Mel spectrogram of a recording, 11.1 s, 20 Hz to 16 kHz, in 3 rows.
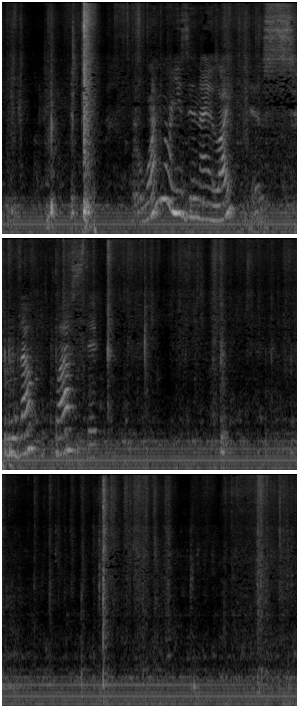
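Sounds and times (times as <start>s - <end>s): plastic shrink wrap crackling: 0.0s - 11.0s.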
